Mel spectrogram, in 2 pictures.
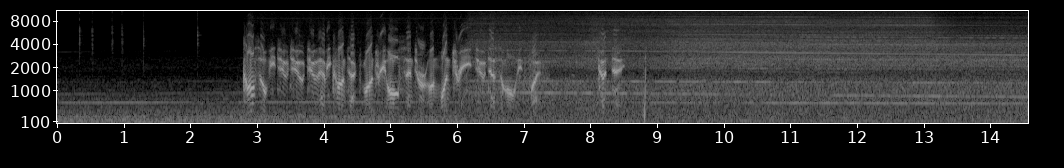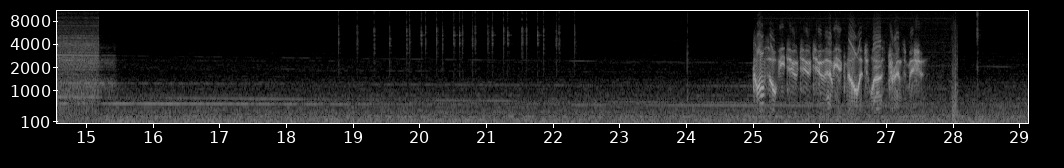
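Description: A jet airliner's engines drone steadily.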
